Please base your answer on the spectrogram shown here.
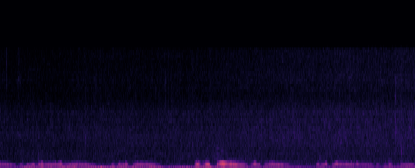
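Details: Spotted dove decoys, a perch bird and a ground bird, cooing in a forest test to attract wild doves to a trap; a run of mellow, slightly rising coos with one louder, sharper burst midway.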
